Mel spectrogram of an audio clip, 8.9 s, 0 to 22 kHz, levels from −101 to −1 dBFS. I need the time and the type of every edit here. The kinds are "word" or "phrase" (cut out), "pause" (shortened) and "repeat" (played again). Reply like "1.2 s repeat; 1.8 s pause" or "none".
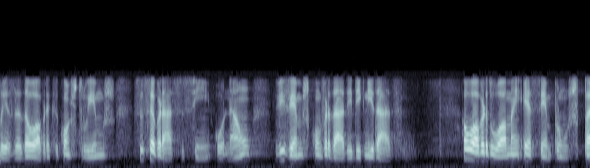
none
